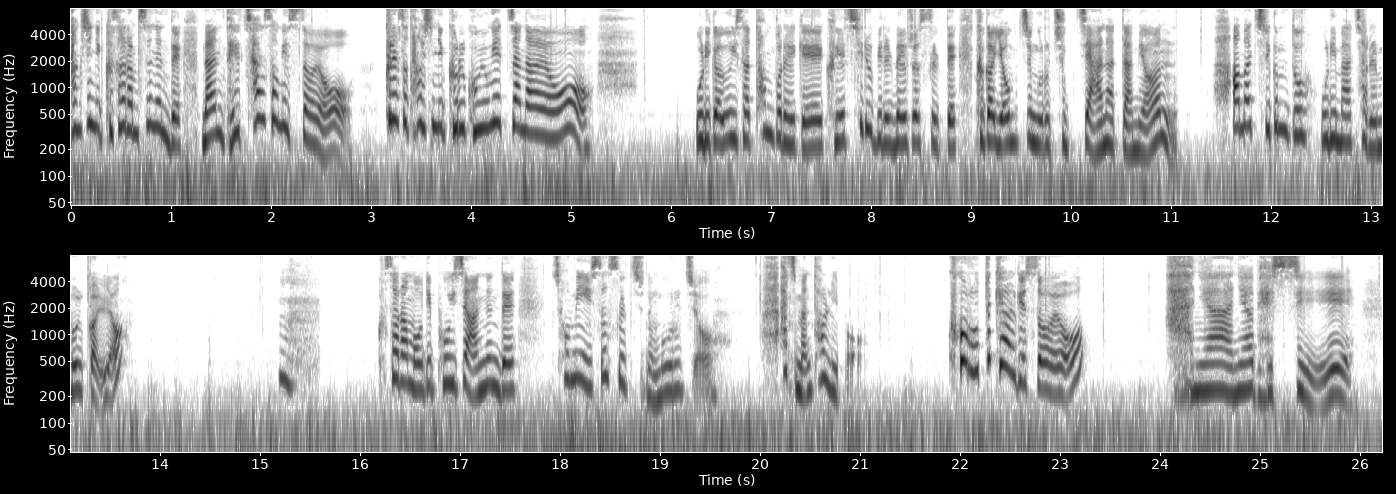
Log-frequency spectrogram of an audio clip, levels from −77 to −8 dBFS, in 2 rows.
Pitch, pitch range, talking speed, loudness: 250 Hz, 220-320 Hz, 270 characters per minute, -27 LUFS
